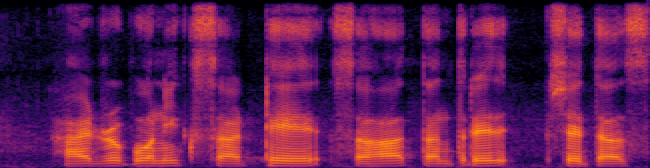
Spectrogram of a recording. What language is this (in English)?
Marathi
